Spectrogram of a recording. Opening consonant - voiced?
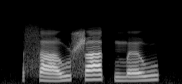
no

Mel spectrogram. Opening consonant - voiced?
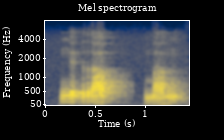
yes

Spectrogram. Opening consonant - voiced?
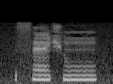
no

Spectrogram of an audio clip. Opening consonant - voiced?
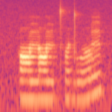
no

